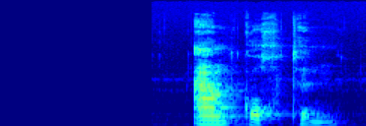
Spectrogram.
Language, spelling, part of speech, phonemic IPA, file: Dutch, aankochten, verb, /ˈaŋkɔxtə(n)/, Nl-aankochten.ogg
- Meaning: inflection of aankopen: 1. plural dependent-clause past indicative 2. plural dependent-clause past subjunctive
